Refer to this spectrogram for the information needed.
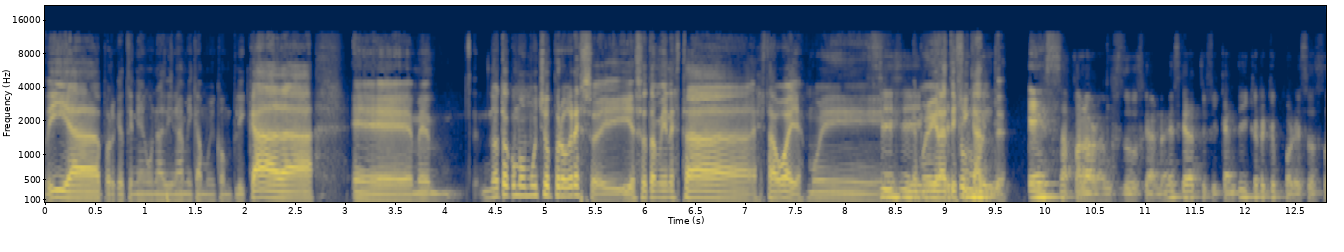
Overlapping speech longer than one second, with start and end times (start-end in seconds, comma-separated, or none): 8.2-9.6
